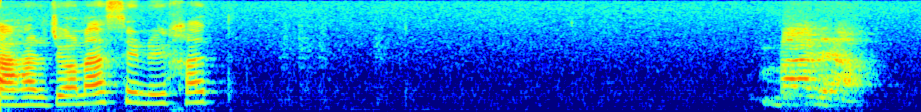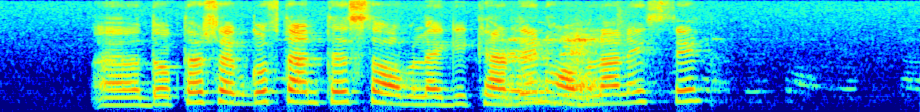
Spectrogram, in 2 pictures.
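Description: A young woman speaks calmly and clearly into a microphone, with pauses.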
